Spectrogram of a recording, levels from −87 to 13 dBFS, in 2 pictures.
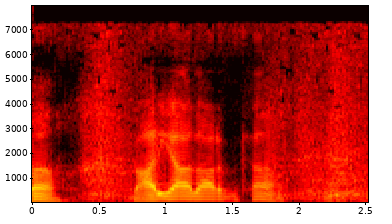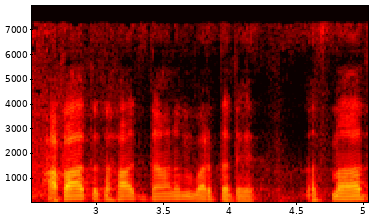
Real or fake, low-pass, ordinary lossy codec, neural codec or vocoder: fake; none; none; codec, 16 kHz, 1.1 kbps, Voila-Tokenizer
